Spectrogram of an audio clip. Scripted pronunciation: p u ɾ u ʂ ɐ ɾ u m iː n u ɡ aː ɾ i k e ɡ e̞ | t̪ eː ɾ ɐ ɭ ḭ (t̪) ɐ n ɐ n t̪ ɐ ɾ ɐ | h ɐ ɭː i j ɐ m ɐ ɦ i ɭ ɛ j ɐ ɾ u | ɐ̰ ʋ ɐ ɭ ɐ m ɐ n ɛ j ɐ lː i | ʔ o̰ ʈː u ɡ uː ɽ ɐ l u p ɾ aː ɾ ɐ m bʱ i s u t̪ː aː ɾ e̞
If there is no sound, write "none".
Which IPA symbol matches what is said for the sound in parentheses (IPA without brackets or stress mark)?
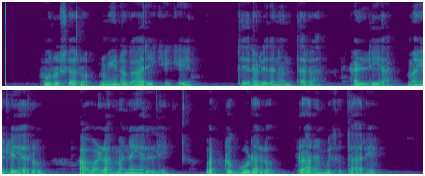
d̪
